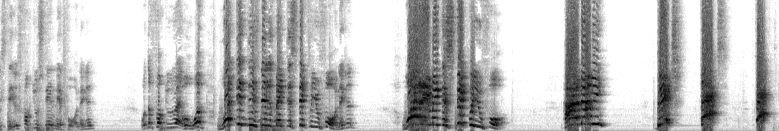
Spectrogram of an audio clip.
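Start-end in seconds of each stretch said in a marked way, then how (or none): 2.8-12.2 higher, louder, rising into an angry yell; yelling at Nami. Real, not acted. Fan yelling at Nami for letting Luffy fight alone, furious shout. 13.1-15.6 short, loud bursts; loud outburst. Real, not acted. Fan shouting agreement at the screen, loud bursts.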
